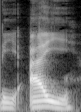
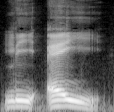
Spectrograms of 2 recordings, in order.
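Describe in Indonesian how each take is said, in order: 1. Vokalnya adalah geluncuran 'ai' yang dilunakkan. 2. Vokalnya condong ke bunyi 'e'. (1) "tapi dia mudah dilunakkan" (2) "Jangan sampai condong ke e, jangan dibaca"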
